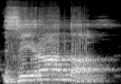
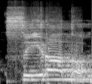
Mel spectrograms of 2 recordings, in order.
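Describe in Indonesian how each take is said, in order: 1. Kata itu diawali bunyi z. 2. Kata itu diawali bunyi s. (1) "pakai za, ziroto" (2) "sod, siroto"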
